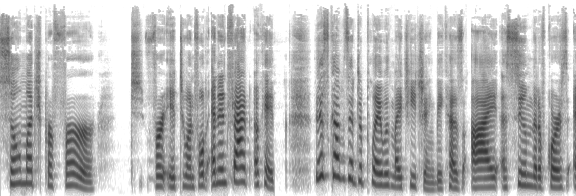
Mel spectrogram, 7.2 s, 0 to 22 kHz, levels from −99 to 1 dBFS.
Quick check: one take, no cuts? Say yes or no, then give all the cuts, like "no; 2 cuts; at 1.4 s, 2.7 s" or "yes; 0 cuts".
no; 1 cut; at 3.4 s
